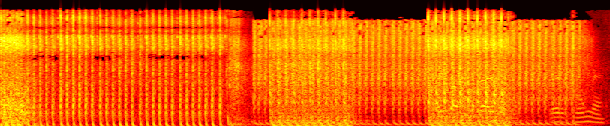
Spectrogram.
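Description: Rapid bursts of Tommy gun fire in the battle royale game PUBG, a loud, steady stream of shots for about three seconds, then denser sustained automatic fire with layered gunshots, very close and dominant.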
